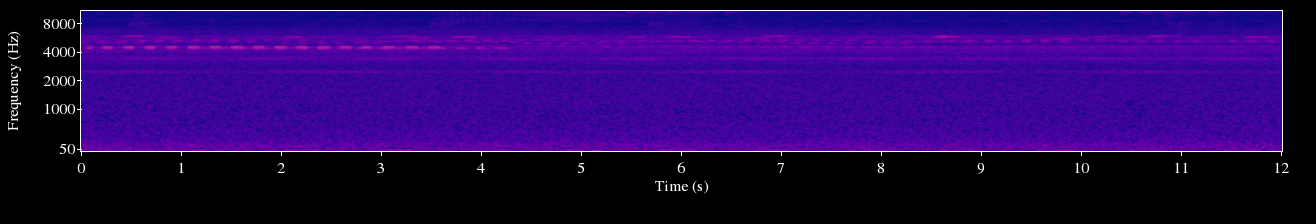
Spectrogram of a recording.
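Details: Crickets chirping by a campsite at night: a brisk sequence of high repeated chirps in the opening seconds, followed by steady high-pitched insect hum with occasional faint higher trills.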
